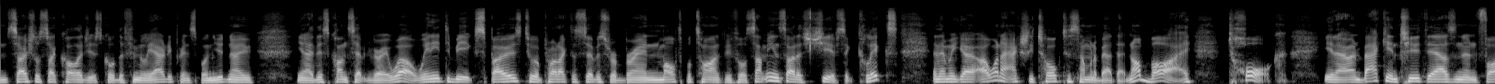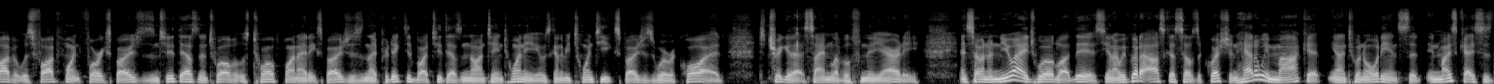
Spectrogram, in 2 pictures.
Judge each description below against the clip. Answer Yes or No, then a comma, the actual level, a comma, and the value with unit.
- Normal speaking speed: No, fast, 245 wpm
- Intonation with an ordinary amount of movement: Yes, average, 3.1 semitones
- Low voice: Yes, low, 110 Hz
